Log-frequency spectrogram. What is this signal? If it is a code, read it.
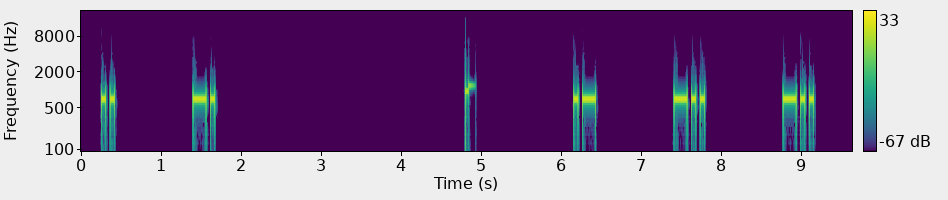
Morse code, heard as a keyed tone, about 22 wpm, spaced as for 8 wpm, 700 Hz. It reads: IN ADD
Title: 6x Character Spacing - Top 500 Words - 22wpm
